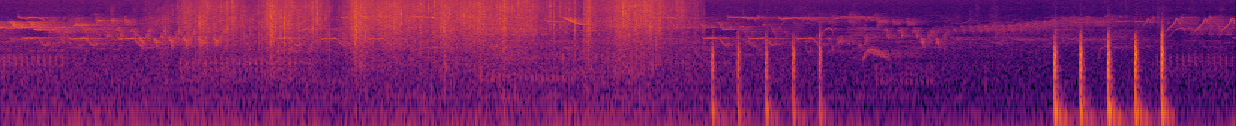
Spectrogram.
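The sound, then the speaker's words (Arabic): Two sharp bursts of knocking on the door of the lion's house in the forest as the elder animals arrive, each a quick run of about five raps, heard over a background of birds and chirping insects with no one speaking. “من هناك؟ نحن يا أسد افتح الباب”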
